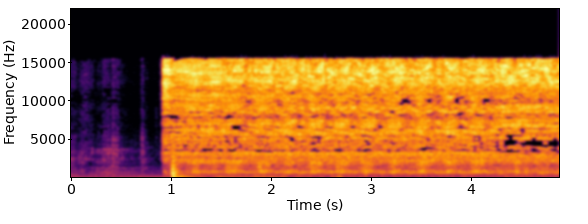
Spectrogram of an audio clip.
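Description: A loud, steady hiss that starts suddenly about a second in, out of near silence.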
